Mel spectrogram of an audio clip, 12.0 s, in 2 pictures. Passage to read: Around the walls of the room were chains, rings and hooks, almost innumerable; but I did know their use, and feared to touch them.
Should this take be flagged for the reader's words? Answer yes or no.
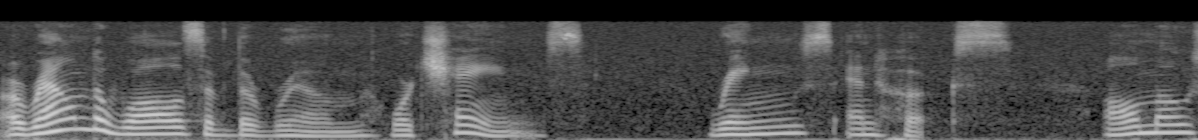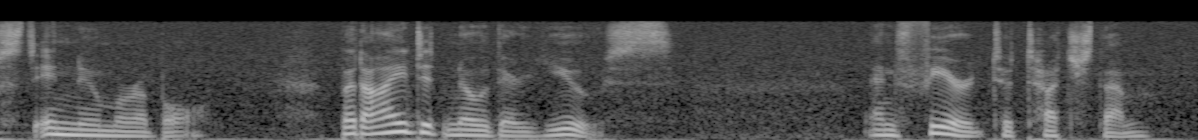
no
